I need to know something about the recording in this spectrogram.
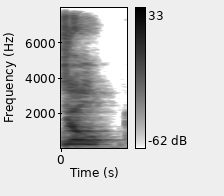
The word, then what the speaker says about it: Doe: Literally pronounced Doe.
